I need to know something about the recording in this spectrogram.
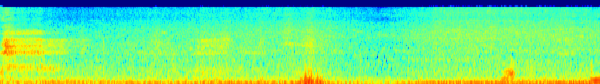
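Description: Car traffic on a wet street: a steady low engine and road rumble that grows slowly louder near the end, with a single thump about three seconds in.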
